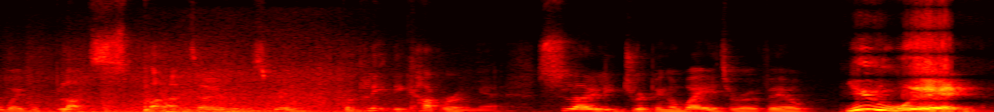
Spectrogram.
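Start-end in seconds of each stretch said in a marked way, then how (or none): 6.3-7.4 loud victory announcer; dramatic announcer. A narrator's reading. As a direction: boom out the win. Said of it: "a dramatic voice calls out".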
